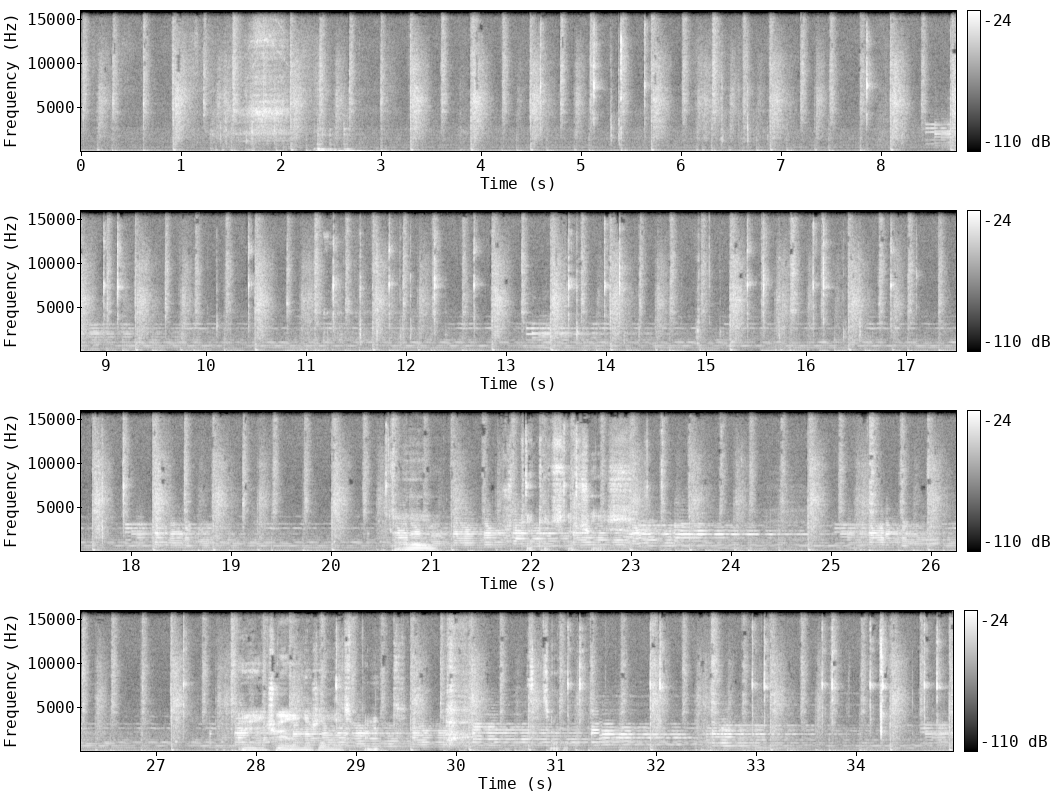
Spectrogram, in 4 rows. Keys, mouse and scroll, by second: 2.8 click, 4.6-9.0 ctrl+drag, 9.0 click, 10.4-14.0 right drag, 14.0 ctrl+click, 15.4 right click, 16.1 alt+click, 16.9-20.4 right drag, 20.5-22.3 drag, 27.3-31.1 right drag, 31.1 click.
